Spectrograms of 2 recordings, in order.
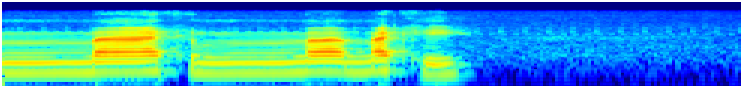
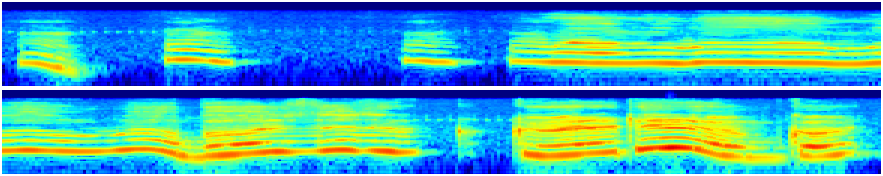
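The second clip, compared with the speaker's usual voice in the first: much higher put-on counselor voice, drawn-out hmms and wells; Mister Mackey voice; 11 semitones higher, slower than usual. Mister Mackey praising the boys' idea, in a much higher put-on voice. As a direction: play the school counselor musing, pitched way up. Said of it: "And Mister Mac is like".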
